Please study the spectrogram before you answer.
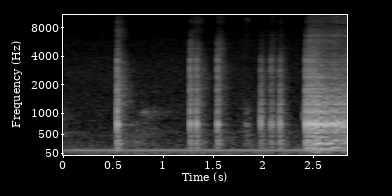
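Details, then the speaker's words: Refrigerator compressor replugged immediately after unplugging during a PTC relay demo; low steady hum with clicks and a short buzzing burst, stalled without starting at high current, then overload protector trips and heats up. "mag-start. High ampere po. Ayan. Sumataas yung amperahe. So yan, hindi po umandar yung ating compressor at nag-trip na po yung ating overload protector."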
